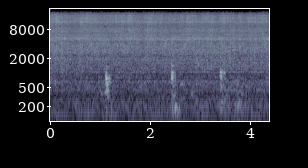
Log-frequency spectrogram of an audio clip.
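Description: Scallops sear in a hot pan with a loud, constant sizzle and hiss, broken by a few soft scrapes or stirs.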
